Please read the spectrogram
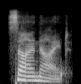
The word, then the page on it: cyanide: Indian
